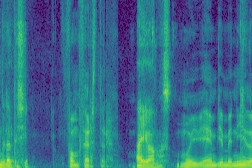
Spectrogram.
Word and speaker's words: von Foerster: Se suele decir von Foster, mi apellido, que es una adaptación acá argentina, ¿no? Porque el apellido es de origen alemán y en realidad se dice von Förster.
